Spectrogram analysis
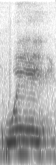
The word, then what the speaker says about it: where: is a silent letter and where does mean H is a silent letter all right okay so let's move on here we will just have some discussion question Okay.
